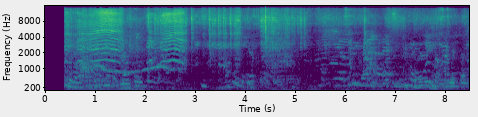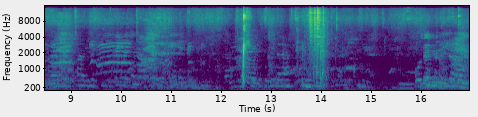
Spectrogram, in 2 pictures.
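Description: Thin, high, bleating cries of a newborn in its first moments, with adult voices in the room.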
